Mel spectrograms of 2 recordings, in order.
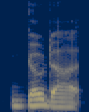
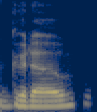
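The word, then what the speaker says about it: Godot: So, I'm almost wondering if I should learn God dot or goodo. Yeah, good. I'm pretty sure it's pronounced GDAU.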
